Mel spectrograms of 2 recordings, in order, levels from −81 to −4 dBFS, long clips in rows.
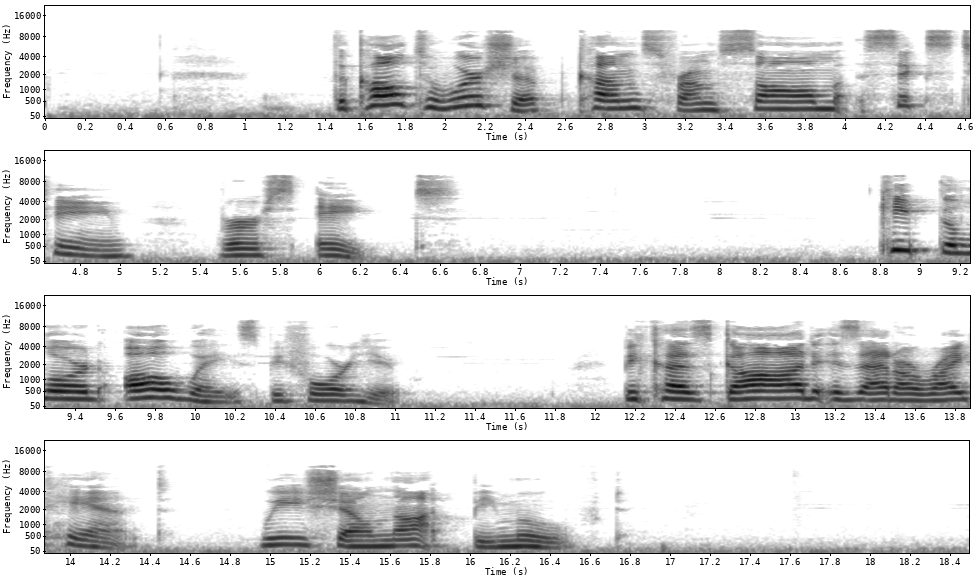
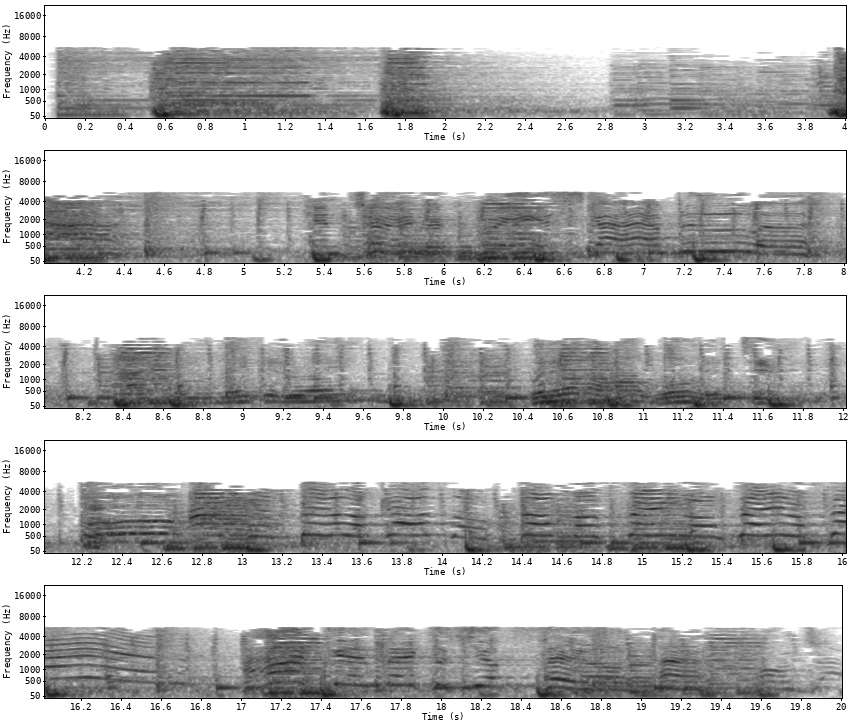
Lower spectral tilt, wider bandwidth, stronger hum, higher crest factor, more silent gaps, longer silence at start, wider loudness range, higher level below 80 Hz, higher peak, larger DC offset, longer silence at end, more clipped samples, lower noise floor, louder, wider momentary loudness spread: second, -4.5 dB/octave vs -9.5 dB/octave; first, 10 kHz vs 5.8 kHz; neither; about the same, 20 dB vs 16 dB; neither; first, 0.95 s vs 0.05 s; first, 10 LU vs 5 LU; second, -46 dBFS vs -32 dBFS; first, 0 dBFS vs -4 dBFS; neither; first, 1.5 s vs 0 s; neither; first, -47 dBFS vs -41 dBFS; about the same, -19 LUFS vs -20 LUFS; first, 16 LU vs 12 LU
